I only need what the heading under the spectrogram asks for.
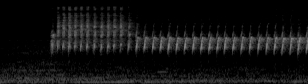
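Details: Cucak ranting, an ocean green bird with a yellow head kept under frequent care, singing eagerly: after a brief quiet start, a rapid, steady trill of high pulsed notes runs on, about three per second.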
